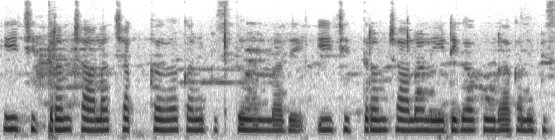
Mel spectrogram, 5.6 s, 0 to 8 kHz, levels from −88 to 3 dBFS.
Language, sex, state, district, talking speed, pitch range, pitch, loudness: Telugu, female, Andhra Pradesh, Sri Satya Sai, 140 wpm, 220-230 Hz, 220 Hz, -17 LUFS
